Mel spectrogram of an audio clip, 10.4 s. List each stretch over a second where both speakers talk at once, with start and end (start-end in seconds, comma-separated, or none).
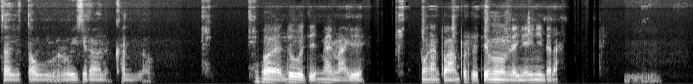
none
